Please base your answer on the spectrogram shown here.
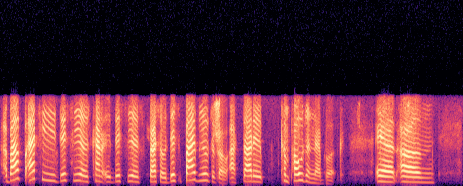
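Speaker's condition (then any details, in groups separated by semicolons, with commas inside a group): Hearing loss with speech impediment, congenital; wears hearing aids, learned sign language at four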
